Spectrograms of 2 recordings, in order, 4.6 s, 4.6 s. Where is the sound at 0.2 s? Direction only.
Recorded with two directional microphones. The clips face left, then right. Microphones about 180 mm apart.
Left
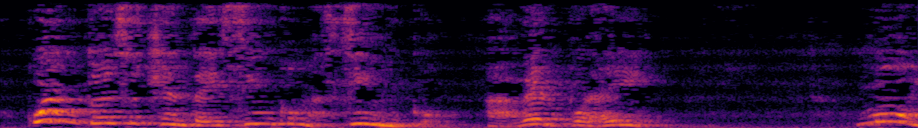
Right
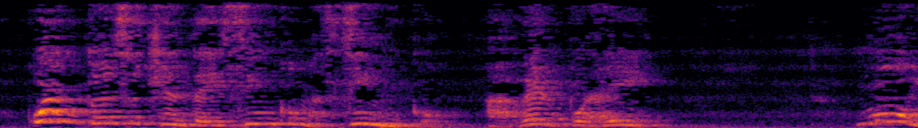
25° left (ahead or behind).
